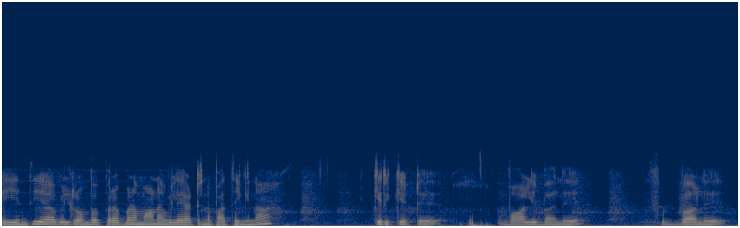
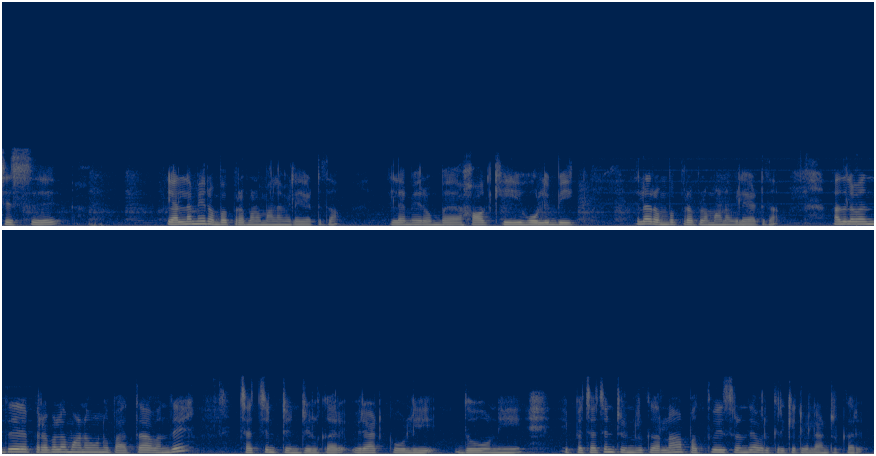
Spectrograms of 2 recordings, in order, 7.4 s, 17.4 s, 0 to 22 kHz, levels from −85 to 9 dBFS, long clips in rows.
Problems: low volume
